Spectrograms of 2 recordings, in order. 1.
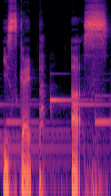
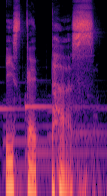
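"escape"和"us"之间隔着一口气。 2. "p"音直接接到"us"上，中间没有停顿。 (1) "而不需要再换气说escape us" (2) "p 和后面的这个us 连起来"

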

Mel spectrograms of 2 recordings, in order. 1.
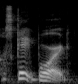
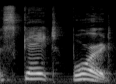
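t 音只保持口型，不爆破。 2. t 音清楚地爆破出来。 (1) "这个t 的发音呢只做口型，并没有把声音发出来，会变成skateboard" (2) "大家平时可能会读成是skateboard"

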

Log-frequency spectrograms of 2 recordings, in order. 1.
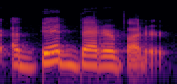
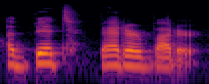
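'bit'里的t被吞掉了,没有爆破。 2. 'bit'里的t完全爆破。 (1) "a bit 后面这个t 在这边有一个失去爆破的连读现象" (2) "所以我们听不到a bit better butter"

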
